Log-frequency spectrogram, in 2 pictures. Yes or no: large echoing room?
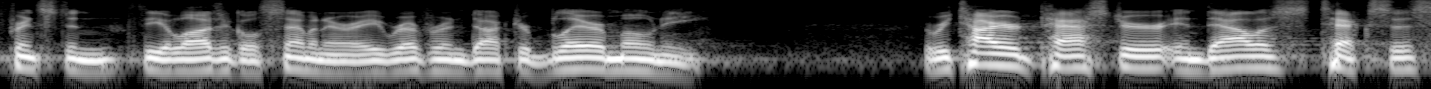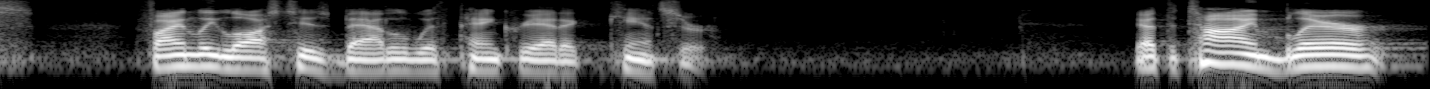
yes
